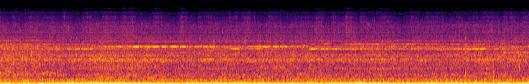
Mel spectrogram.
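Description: A sportfishing boat's inboard engines running steadily at low speed, a continuous low drone with water rushing along the hull. A faint thin high-pitched whine sits over it from about two seconds in.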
